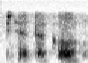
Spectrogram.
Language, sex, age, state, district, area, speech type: Assamese, male, 18-30, Assam, Sonitpur, urban, conversation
